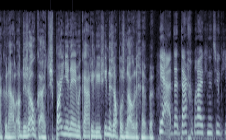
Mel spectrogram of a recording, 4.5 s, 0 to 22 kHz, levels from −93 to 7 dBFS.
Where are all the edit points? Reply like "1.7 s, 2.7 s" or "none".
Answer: 1.8 s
